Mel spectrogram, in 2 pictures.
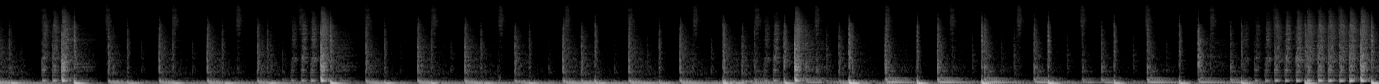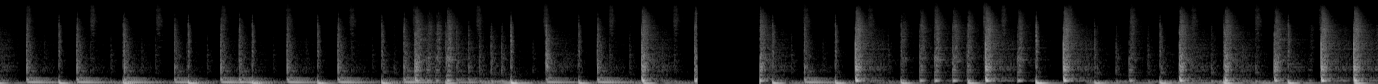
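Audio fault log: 20.76 to 21.39 s, audio dropout to silence: the music stops dead mid-phrase and resumes about 0.63 s later, with nothing at all in between, not even background hiss, so that stretch of the performance is simply missing. The likely cause is a brief loss of the input signal while recording continued and filled the gap with silence. On the waveform this shows as a flat line, and on the spectrogram as a clean vertical band of empty black across every frequency.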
